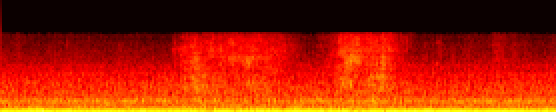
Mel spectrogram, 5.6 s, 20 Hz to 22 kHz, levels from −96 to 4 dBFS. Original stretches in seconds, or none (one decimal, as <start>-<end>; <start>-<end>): 0.0-1.3; 4.7-5.6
